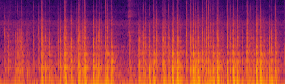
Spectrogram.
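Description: Long painted nails tap rapidly on the inside of an empty, open black cardboard box tray. The result is a quick, irregular patter of short, dull, hollow thuds that are mostly low in tone with almost no brightness, each dying away almost at once.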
